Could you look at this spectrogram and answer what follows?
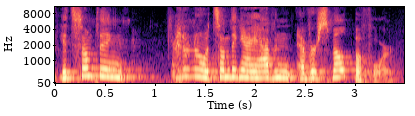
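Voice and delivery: high, eager pup voice; puppy voice. Acted. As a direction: voice a curious young puppy.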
